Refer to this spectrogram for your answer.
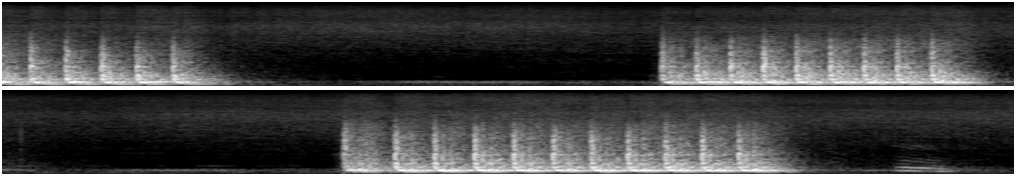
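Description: Three loud bursts of rapid, firm knocking on an office door, each lasting one to two seconds and separated by short silent pauses, with no voices.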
